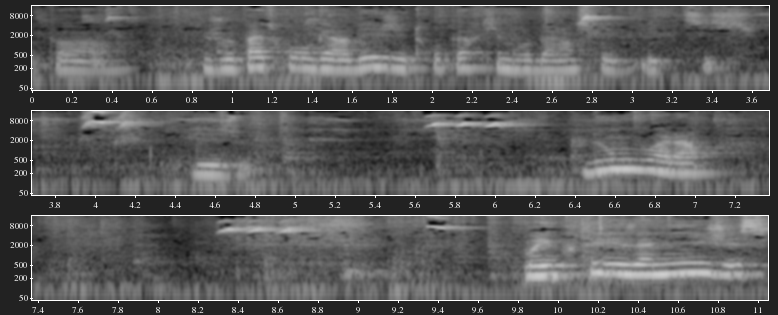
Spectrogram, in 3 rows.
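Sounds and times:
finch chirping: 0.1 - 7.0, 8.2 - 11.0.

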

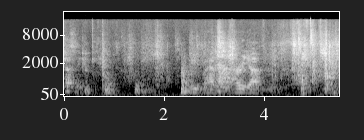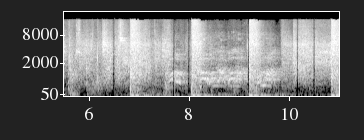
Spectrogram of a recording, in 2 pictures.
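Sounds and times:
shuffling footsteps: 0.5 - 7.6.

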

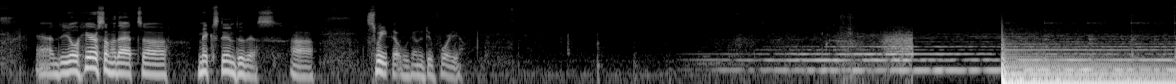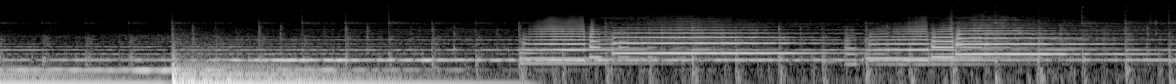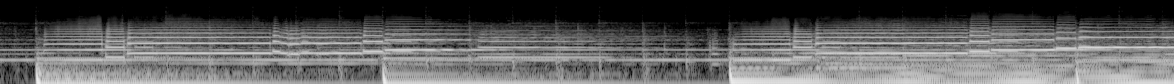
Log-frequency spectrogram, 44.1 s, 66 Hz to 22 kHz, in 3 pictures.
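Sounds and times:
trumpet playing slow melody: 8.5 - 44.0
backing track with soft beat: 12.5 - 44.0.

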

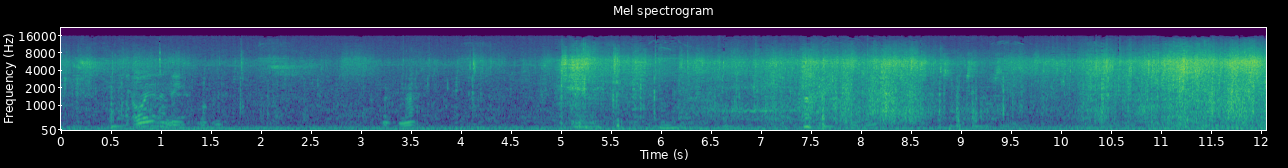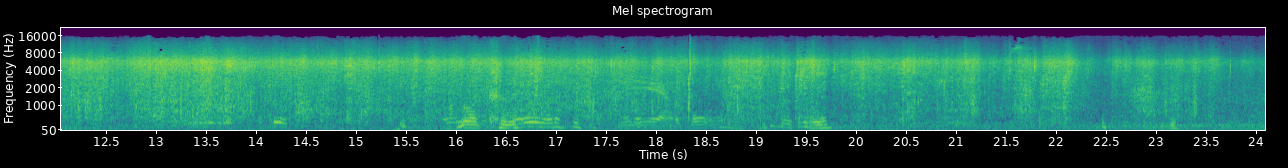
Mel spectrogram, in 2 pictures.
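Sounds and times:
dry leaves crunching underfoot: 4.0 - 24.0
person speaking: 6.0 - 8.7.

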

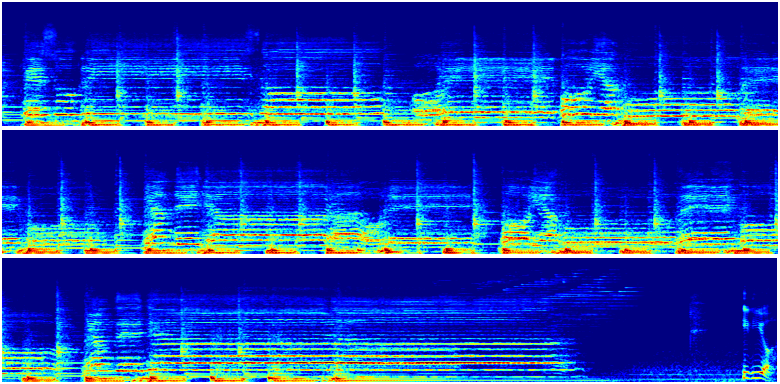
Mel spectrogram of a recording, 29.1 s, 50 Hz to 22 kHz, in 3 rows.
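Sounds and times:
choir singing a hymn: 0.0 - 26.8
acoustic guitar strumming: 0.0 - 28.6
drum steady beat: 0.3 - 24.4.

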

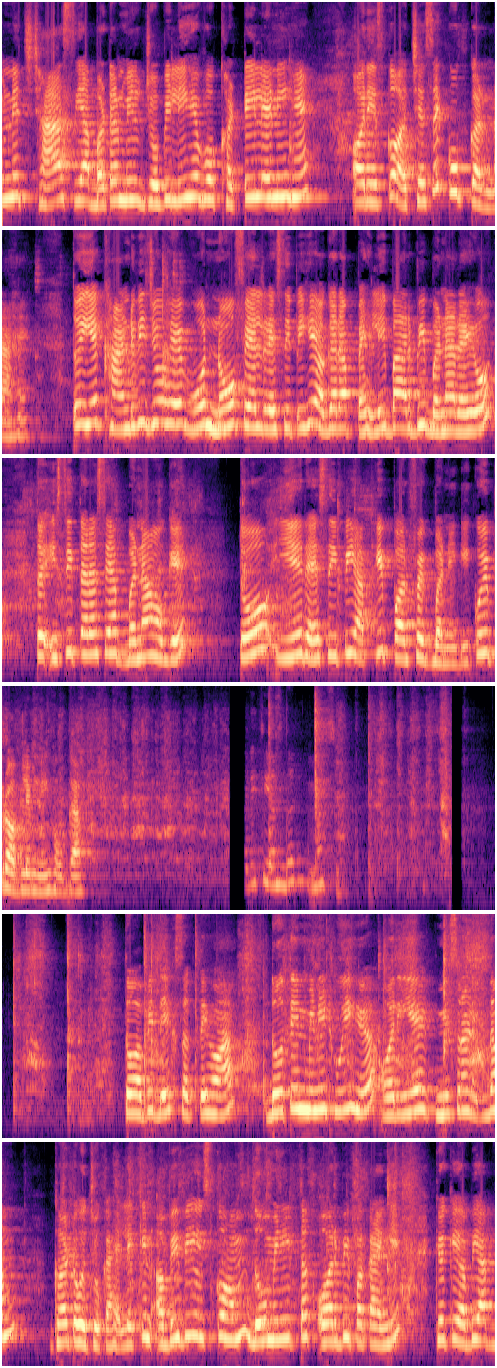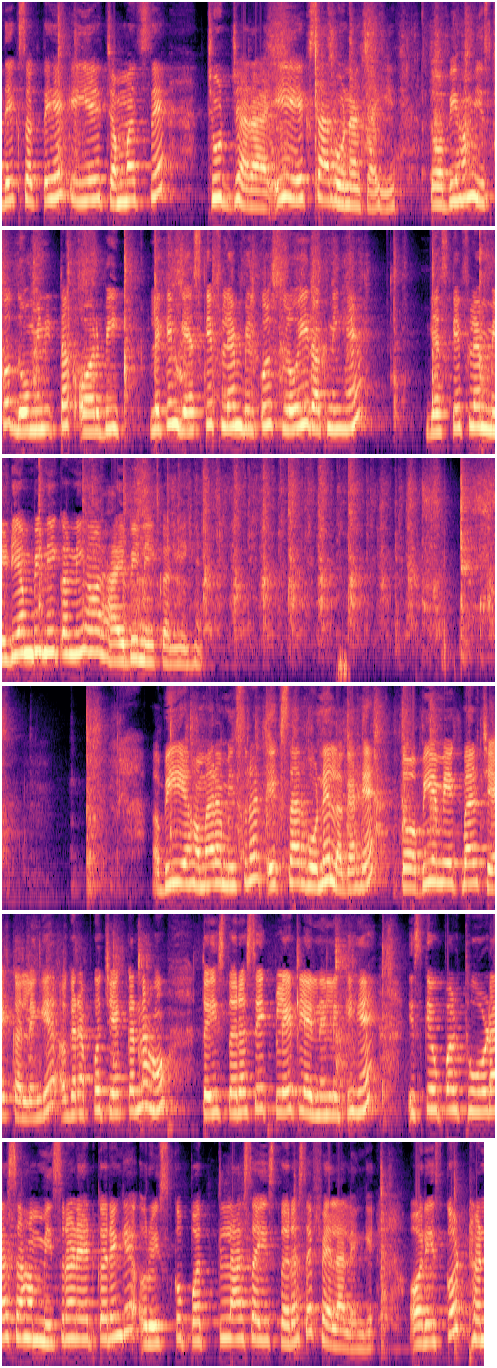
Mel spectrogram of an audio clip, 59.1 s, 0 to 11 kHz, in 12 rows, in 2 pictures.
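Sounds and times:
spatula scraping batter in pan: 1.2 - 53.7, 57.9 - 59.0.

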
